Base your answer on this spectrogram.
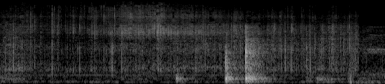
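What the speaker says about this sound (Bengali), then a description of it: "এভাবে আম্মু নাড়িয়ে চাড়িয়ে দিচ্ছে।" Beef biryani stirred in a pot at home, a spoon scraping and turning the rice with soft sizzling underneath, a couple of sharper knocks against the pot midway, steady and close, no one speaking.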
